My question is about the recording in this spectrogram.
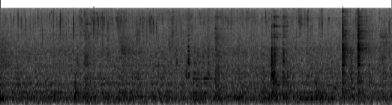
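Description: Steady hiss of light rain on a wet street, with two sharp knocks close together near the end.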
